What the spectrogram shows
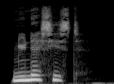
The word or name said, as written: nynazist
